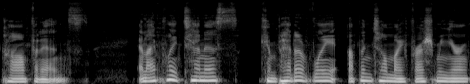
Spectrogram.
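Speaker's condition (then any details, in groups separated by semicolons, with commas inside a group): Cleft lip and palate; about 50-some years ago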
